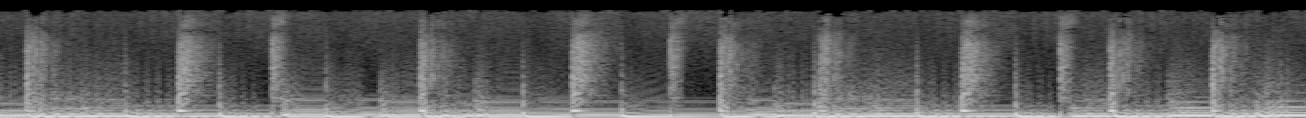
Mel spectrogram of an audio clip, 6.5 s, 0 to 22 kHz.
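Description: Roland Boss DR-5 drum-machine track: a loud, heavy bass line stepping between low notes under sharp drum hits, about two a second.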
